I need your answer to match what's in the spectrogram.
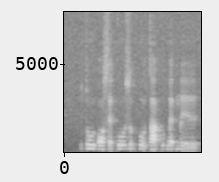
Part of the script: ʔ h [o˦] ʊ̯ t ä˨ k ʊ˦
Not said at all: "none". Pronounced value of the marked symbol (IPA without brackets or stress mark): o̰˦˨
